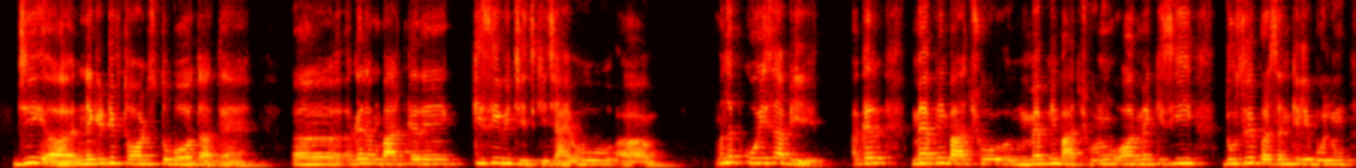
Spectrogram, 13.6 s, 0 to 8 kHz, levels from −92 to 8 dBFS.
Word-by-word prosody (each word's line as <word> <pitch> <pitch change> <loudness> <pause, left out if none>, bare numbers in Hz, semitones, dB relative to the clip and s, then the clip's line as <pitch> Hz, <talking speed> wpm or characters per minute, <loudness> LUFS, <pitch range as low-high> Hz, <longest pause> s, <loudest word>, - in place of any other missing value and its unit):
जी 250 +8 +3
अ, 160 -1 +5
negative 215 +6 +2
thoughts 200 0 +3
तो 215 - -1
बहुत 180 -2 +1
आते 160 -1 -2
हैं 140 -2 -4 0.5
अ, - - -7 0.5
अगर 220 +3 -1
हम 220 -1 -4
बात 195 0 +2
करें 210 0 -2 0.2
किसी 240 +1 +7
भी 230 -1 +3
चीज़ 185 -1 -3
की 170 - -4
चाहे 165 -1 -1
वो 185 +1 -2
अ, 145 -3 -3 0.7
मतलब 275 +4 -1
कोई 245 -1 -1
सा 240 -1 +1
भी 185 -6 -2 0.5
अगर 245 +5 0 0.3
मैं 230 +3 +3
अपनी 240 +1 -1
बात 210 -1 +2
छो 215 0 -4 0.3
मैं 180 +3 +2
अपनी 220 +3 +1
बात 180 -3 0
छोड़ूँ 195 +3 -5
और 200 0 +1
मैं 205 0 -2
किसी 210 +2 +1 0.4
दूसरे 220 +4 +2
पर्सन 210 -1 +3
के 205 - -1
लिए 210 0 -1
बोलूँ, 190 -2 -2
205 Hz, 180 wpm, -20 LUFS, 180-220 Hz, 0.7 s, किसी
